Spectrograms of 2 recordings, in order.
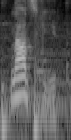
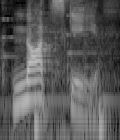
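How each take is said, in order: First: The u after ts is barely heard. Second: The u after ts is fully pronounced. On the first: The speaker calls it right. "you have to make it very subtle" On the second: The speaker calls it wrong. "at the one hundred end of the scale"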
